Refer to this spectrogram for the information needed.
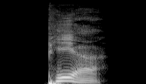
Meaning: a male given name
- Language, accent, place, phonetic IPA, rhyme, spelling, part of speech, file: German, Germany, Berlin, [peːɐ̯], -eːɐ̯, Per, proper noun, De-Per.ogg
